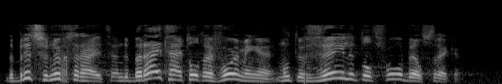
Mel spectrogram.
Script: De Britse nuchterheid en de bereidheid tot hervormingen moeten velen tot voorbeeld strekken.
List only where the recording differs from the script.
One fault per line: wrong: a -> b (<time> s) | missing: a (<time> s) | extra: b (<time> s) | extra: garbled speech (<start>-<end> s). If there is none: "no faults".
no faults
